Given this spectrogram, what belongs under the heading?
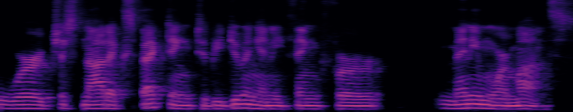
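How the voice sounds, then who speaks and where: A man with a fairly low pitch speaks at a fairly slow pace with an American accent, in a plain, everyday voice. The recording is very clean, with a silent background. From New York. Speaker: stage director and former opera singer. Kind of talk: interview.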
